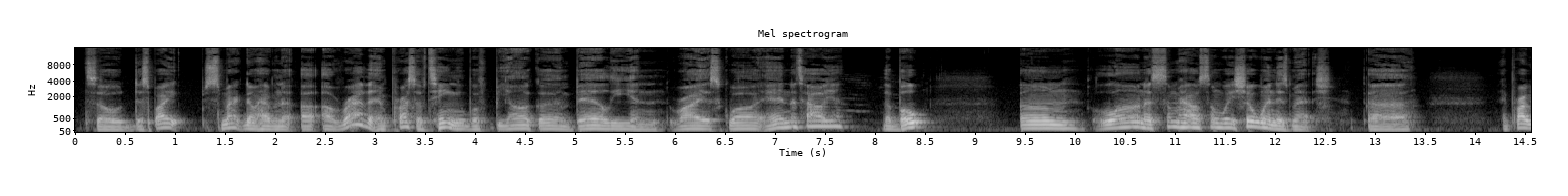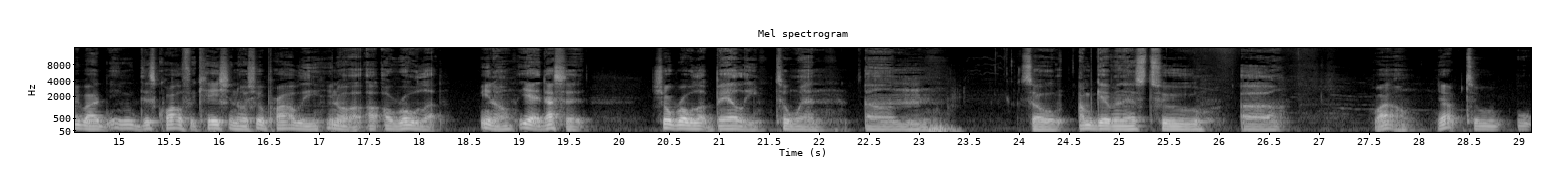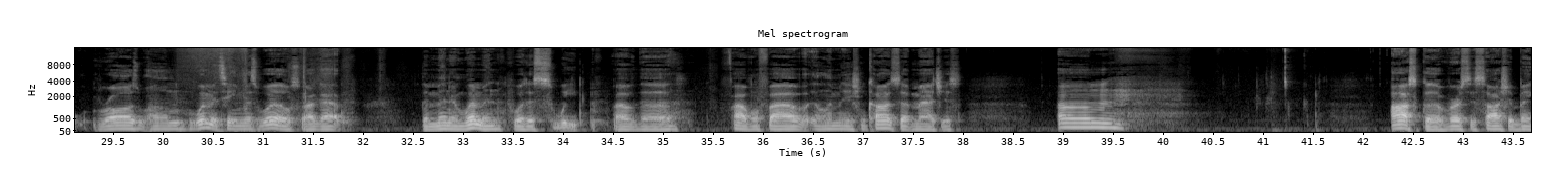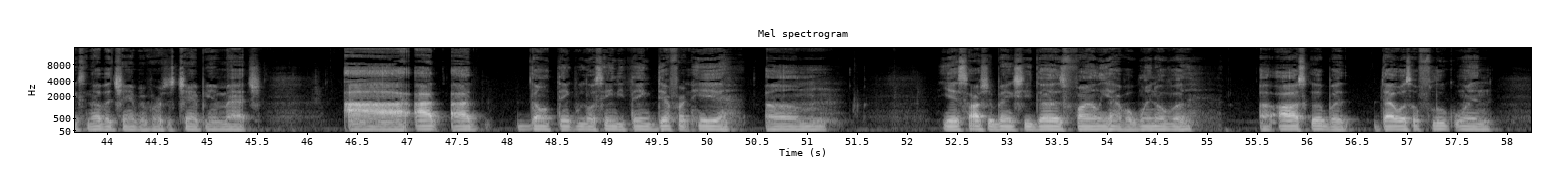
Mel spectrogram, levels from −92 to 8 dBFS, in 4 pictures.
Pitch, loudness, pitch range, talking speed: 95 Hz, -25 LUFS, 90-110 Hz, 130 wpm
